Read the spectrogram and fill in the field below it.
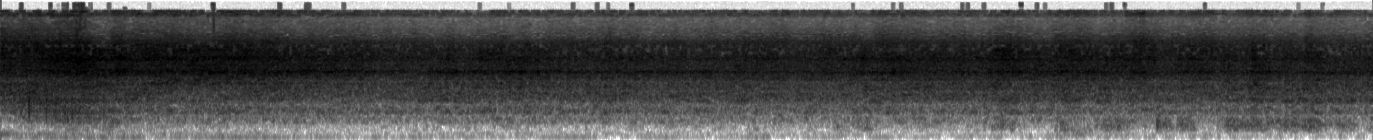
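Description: Spices and other ingredients crackle in hot oil during a tempering for aloo sabzi with maida puris, a steady, loud, hissing sizzle that runs continuously and close, easing slightly after the first second.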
